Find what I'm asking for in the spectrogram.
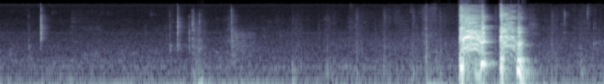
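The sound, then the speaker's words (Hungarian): Two loud coughs from a person follow each other quickly after several seconds of near silence with a few faint clicks. “köhögök én a karakter helyett”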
